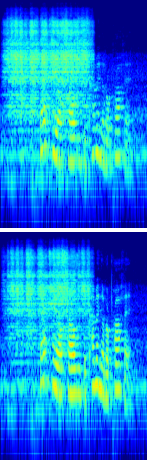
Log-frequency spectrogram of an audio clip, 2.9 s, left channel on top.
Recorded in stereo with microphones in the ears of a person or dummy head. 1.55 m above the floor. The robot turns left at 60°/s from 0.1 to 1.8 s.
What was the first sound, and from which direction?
A woman speaking, straight ahead.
